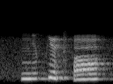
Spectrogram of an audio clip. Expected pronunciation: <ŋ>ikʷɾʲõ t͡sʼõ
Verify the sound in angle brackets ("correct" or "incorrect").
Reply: correct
